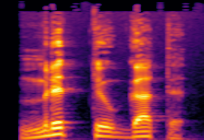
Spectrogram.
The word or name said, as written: मृत्यु-गत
